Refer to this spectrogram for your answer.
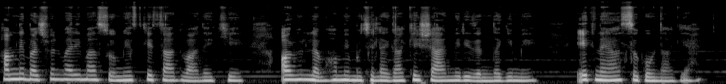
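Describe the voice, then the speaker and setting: A woman storyteller narrating a horror tale in a calm, steady first-person voice. Her tone is dark and mellow and sounds dry and close. Faint music plays underneath. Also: mid-range voice, no room sound.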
